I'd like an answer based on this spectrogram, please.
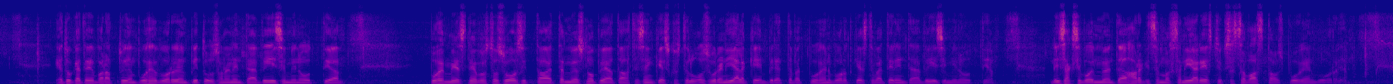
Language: Finnish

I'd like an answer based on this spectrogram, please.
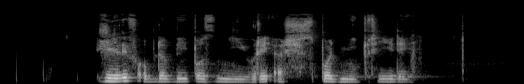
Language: Czech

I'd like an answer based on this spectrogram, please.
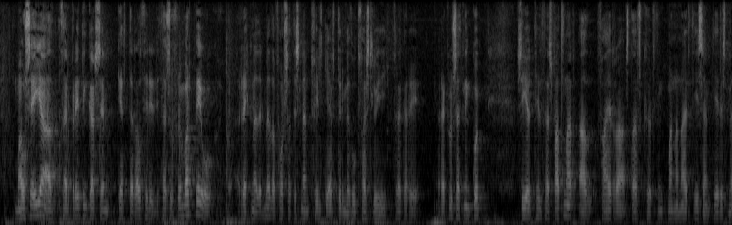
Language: Icelandic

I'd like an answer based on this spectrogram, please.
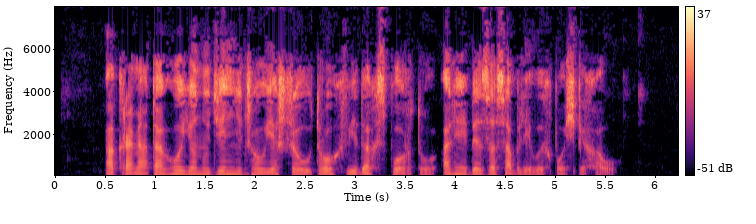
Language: Belarusian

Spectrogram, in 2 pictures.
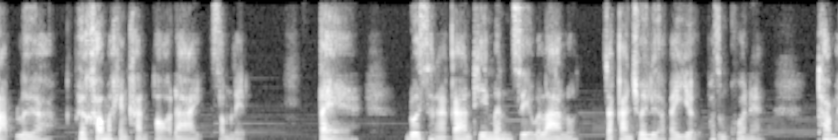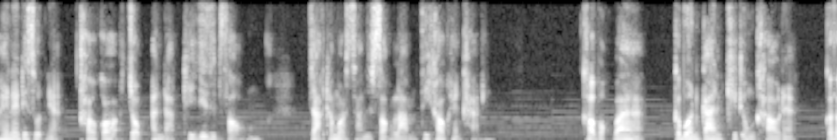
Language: Thai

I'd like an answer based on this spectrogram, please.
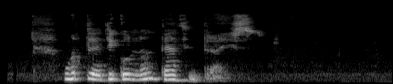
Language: Galician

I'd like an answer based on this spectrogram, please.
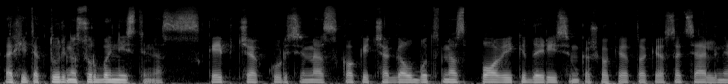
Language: Lithuanian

